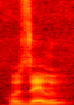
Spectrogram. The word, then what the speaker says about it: Joselu: Um, you know, got a couple Spaniards coming to the game, Jesé and um, Joselu, is that how you pronounce it, on Newcastle? – Uh, yeah.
